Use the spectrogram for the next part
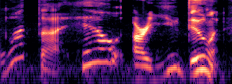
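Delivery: high, slow, drawn-out disbelief; mock indignation. Shoppers confronting cart vigilante, mock indignant. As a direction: challenge him with exaggerated bafflement. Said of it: "these people are like".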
